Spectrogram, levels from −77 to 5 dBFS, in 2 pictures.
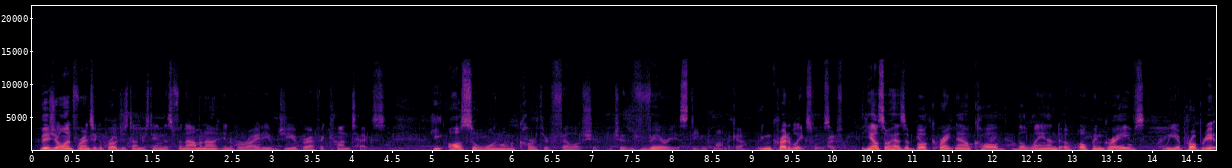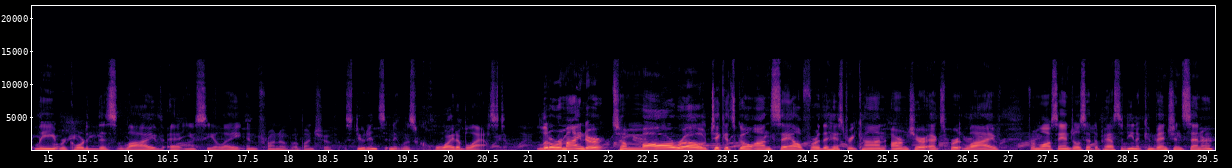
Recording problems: echo of what is said; faint; throughout; 590 ms later, 20 dB below the speech
murmuring crowd; faint; throughout; 25 dB below the speech

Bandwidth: 14 kHz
